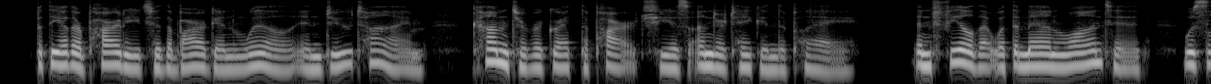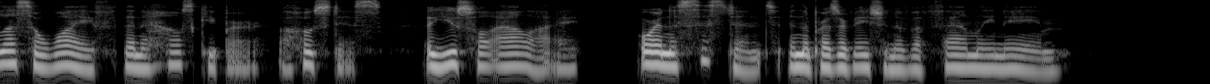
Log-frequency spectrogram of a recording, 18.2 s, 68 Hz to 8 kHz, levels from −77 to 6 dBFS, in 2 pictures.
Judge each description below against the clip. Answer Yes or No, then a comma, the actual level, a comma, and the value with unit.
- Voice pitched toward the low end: No, medium, 180 Hz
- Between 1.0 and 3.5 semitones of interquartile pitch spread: Yes, average, 2.9 semitones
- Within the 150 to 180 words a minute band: Yes, average, 165 wpm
